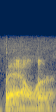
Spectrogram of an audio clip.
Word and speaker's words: Balor: I just try to pronounce names how the people who have the name say it, and I think Finn just says Balor.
